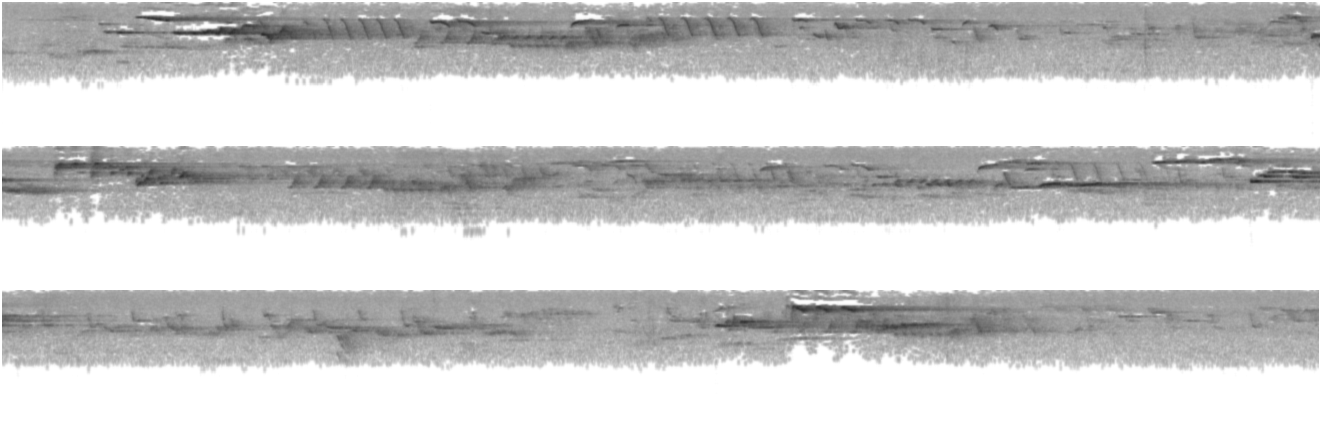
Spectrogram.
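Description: A songbird singing in phrases of fast high trills and chirps, loudest in four bursts several seconds apart, with softer chirping in between.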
